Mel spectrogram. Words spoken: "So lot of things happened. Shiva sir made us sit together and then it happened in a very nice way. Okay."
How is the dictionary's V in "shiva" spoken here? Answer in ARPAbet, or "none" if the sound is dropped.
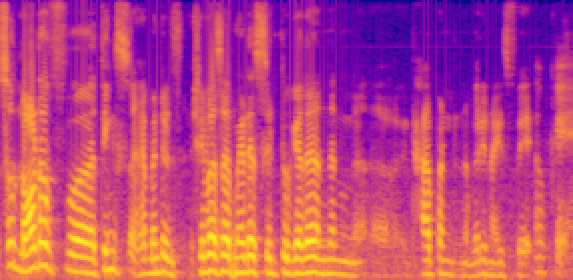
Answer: V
